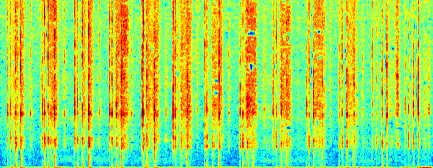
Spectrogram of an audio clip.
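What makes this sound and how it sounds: Fingertips tap rapidly on the sides of a small, pale wooden cube box. The result is a quick, uneven series of short, dry knocks with a soft low thump and bright clicky edges, each dying away almost at once. The taps grow slightly louder near the end.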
